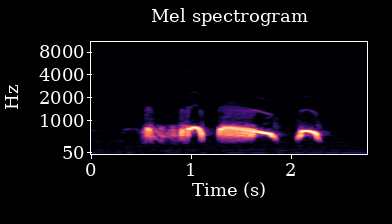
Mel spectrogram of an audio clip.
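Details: Spotted dove used as a decoy to rouse other doves, 2022: a rough, rolling opening coo, a long, steady, throaty drawn-out note, then one short rounded coo, all low and clear.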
